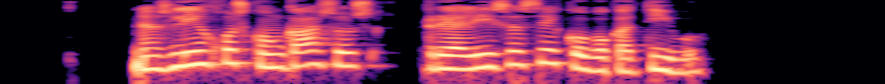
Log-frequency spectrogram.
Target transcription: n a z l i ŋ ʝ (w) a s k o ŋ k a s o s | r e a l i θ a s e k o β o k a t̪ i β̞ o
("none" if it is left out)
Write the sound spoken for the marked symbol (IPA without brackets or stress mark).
w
